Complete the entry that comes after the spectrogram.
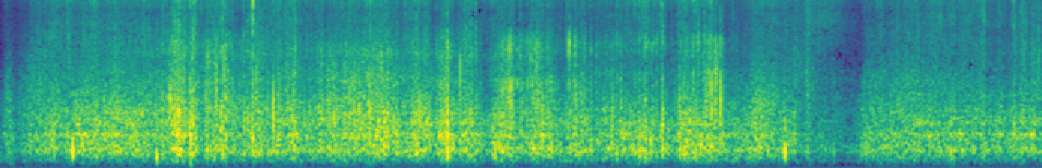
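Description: Long nails and fingertips squeeze and scratch a long, soft, full red patterned cotton neck warmer pillow filled with cherry pits, resting on a wooden table. The shifting pits make a dense, continuous crackling and rattling that sounds like rain on a surface, with bright scratchy edges. The sound dips briefly near the end before resuming.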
